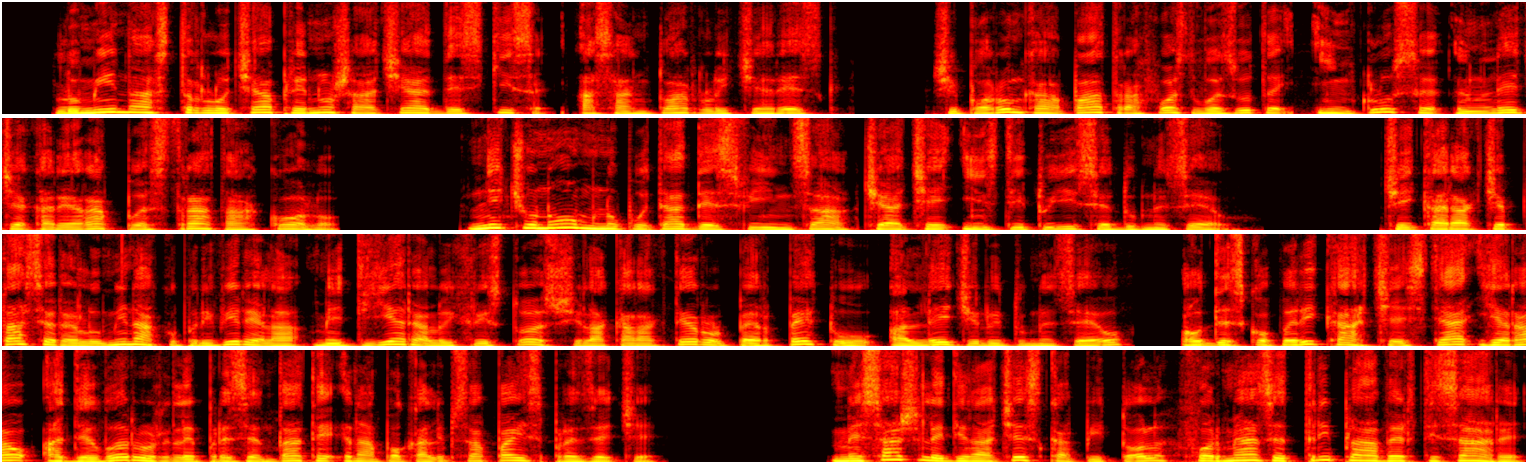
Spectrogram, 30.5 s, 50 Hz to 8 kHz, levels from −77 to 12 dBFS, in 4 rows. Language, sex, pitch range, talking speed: Romanian, male, 120-170 Hz, 130 wpm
